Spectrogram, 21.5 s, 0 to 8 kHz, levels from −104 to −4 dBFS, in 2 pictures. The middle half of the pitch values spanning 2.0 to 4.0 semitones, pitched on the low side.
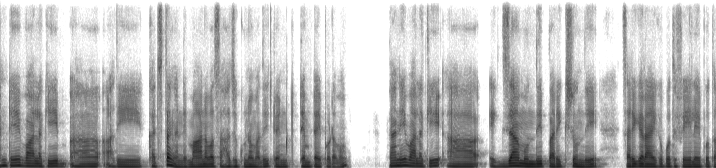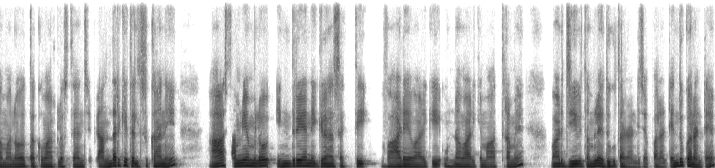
Yes: average, 2.9 semitones; low, 105 Hz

